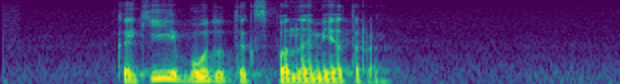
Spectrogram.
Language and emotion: Russian, neutral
